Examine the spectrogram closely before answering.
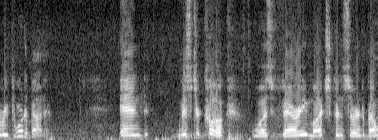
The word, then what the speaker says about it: Coke: talks about edward cook his name is spelt c-o-k-e it's not coke it's cook he started practicing law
